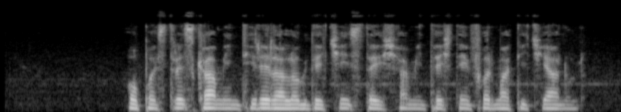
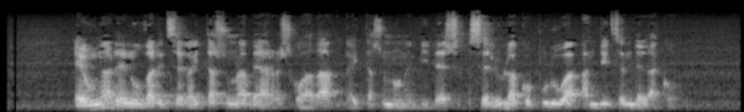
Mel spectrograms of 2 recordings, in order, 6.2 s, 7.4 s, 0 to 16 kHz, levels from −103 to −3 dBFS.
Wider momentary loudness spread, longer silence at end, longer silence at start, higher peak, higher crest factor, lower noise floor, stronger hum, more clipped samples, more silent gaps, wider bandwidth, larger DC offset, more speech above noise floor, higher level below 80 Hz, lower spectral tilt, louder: about the same, 9 LU vs 10 LU; second, 0.4 s vs 0.65 s; first, 1.3 s vs 0.75 s; about the same, -10 dBFS vs -8 dBFS; about the same, 22 dB vs 20 dB; first, -78 dBFS vs -60 dBFS; neither; neither; neither; second, 9.8 kHz vs 11 kHz; neither; first, 47 dB vs 32 dB; first, -62 dBFS vs -82 dBFS; first, -5 dB/octave vs -3 dB/octave; second, -31 LUFS vs -28 LUFS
